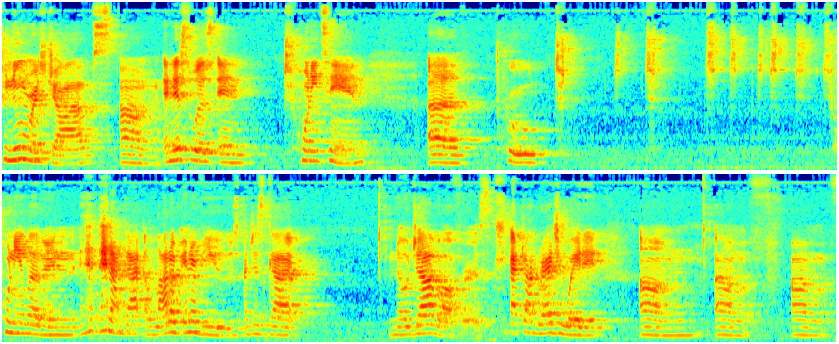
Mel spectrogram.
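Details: Adult woman who stutters, speaking about working with her stutter; stuttering.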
